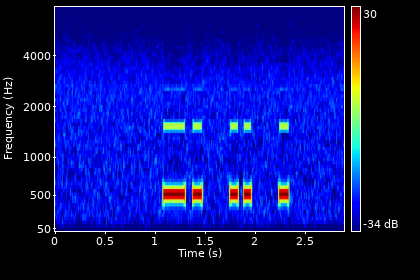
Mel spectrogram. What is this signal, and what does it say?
Morse code, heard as a keyed tone, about 16 wpm, 510 Hz. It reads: NIE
